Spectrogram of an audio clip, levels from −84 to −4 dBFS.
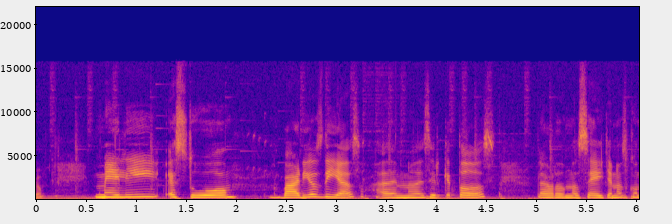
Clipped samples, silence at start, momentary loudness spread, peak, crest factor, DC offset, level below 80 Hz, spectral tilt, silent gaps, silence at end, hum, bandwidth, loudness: under 0.1%; 0 s; 14 LU; -2 dBFS; 16 dB; 0.4%; -44 dBFS; -4 dB/octave; none; 0 s; none; 16 kHz; -18 LUFS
